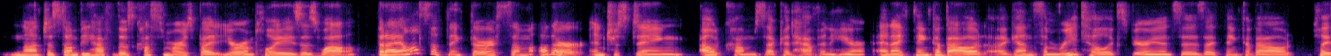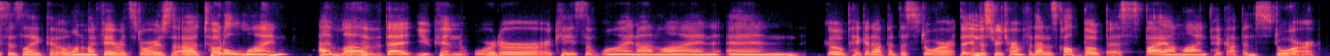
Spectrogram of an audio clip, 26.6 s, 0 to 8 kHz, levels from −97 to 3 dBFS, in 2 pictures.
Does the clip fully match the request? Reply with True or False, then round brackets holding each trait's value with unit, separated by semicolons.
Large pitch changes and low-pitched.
False (6.1 semitones; 160 Hz)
